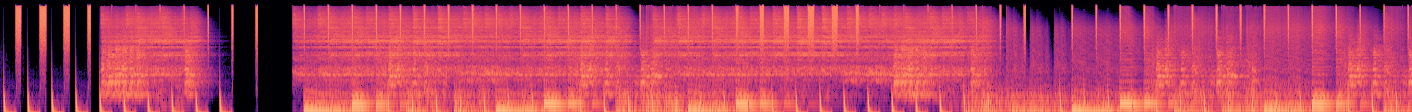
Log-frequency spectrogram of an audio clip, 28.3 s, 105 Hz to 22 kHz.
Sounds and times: roomy drumbreaks 0:00.0 - 0:04.6
hi hats 0:00.0 - 0:04.7
bass 0:05.9 - 0:15.8
hi hats 0:05.9 - 0:28.2
roomy drumbreaks 0:05.9 - 0:28.2
bass 0:19.2 - 0:28.2

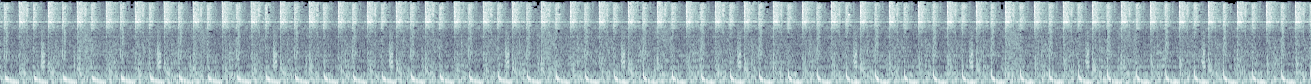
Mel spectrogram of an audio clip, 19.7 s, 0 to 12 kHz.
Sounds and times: club music 0:00.0 - 0:19.6

